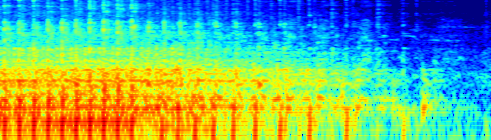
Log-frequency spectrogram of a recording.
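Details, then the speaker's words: Briggs Classic engine from sat-out Murray push mower, good compression, oil in cylinder and wetting the plug on first start: uneven, lumpy firing that slows and stumbles before dying out; rough running from oil fouling. "i'm just going to see if it'll crank and run it's got compression so that's good so not at the moment it looks like so let's uh get a little bit more to see if it'll overcome the oil situation"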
